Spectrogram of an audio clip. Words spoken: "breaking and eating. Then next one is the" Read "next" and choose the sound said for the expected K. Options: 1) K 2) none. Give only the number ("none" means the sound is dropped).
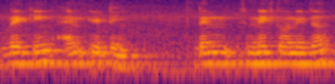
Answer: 1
